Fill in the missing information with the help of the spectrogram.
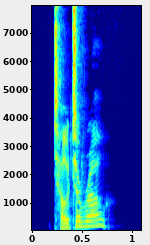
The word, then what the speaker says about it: Totoro: My wife told me I pronounce it wrong. It's Totoro.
